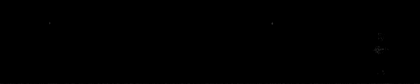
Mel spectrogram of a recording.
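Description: Near silence with two faint computer-mouse clicks, one about half a second in and one near three seconds in, then a faint intake of breath just before the end.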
